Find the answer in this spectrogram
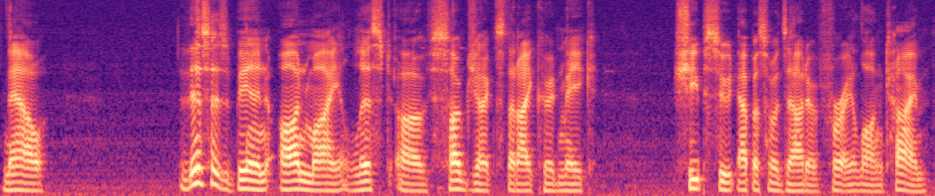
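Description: An older man hosting a commentary video, talking straight to the camera in a slow, reflective way, with pauses, restarts and a wry edge. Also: on the low side, a bit bright. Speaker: video essay host.

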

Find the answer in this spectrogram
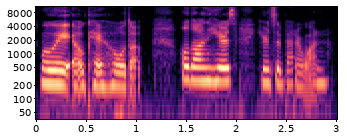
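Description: A woman's voice: medium pitch, fairly even intonation, fairly quick, dry recording, clean studio sound, close to an everyday voice. A young adult woman playing a sardonic, flustered, self-deprecating young woman who rambles and swears casually in an audio roleplay monologue. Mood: flustered, joking.

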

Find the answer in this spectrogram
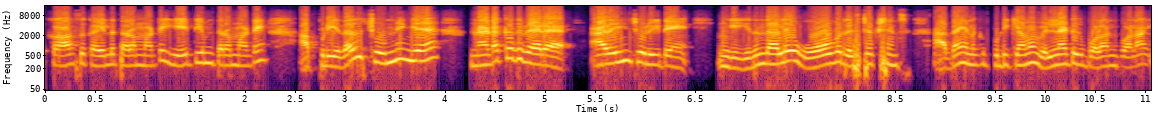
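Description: A woman's voice: high-pitched, no echo, natural voice, low-quality recording. Woman playing a sardonic, resentful wife. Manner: complaining, sardonic. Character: resentful, defiant daughter-in-law and wife.

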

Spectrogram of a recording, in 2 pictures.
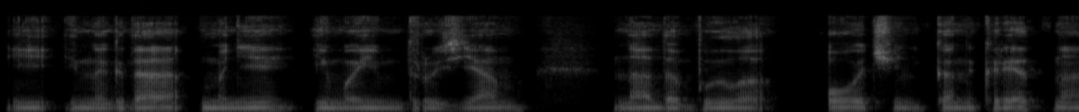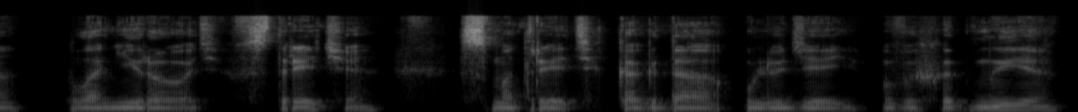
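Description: Very deep-voiced young man, slow talker. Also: little pitch movement, a little mellow. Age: young adult. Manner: measured, carefully phrased. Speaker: interview guest. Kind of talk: slow conversation for language learners. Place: indoor room at home, video call. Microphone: video call, wearing headphones.

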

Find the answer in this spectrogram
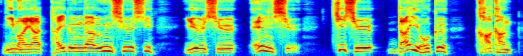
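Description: A man acts out a courtly envoy from a historical novel. He speaks humbly and earnestly in a fairly high voice, very slowly and formally. The sound is close and dry. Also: no room sound, exaggerated voice. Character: deferential male envoy, courtly and earnestly persuasive. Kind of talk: audiobook reading of historical novel dialogue.

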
